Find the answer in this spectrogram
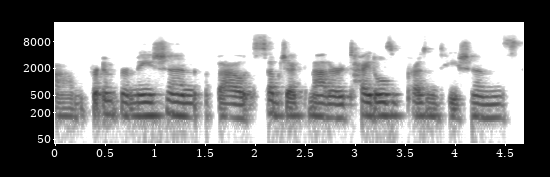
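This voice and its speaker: Music plays behind a woman who talks fairly slowly. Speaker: nonprofit founder and director opening a symposium. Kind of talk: welcome remarks at a virtual symposium. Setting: video conference. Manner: hesitant, many fillers; slow, unhurried.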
